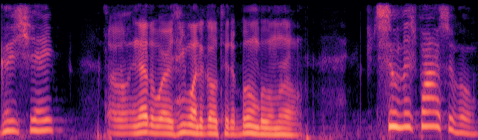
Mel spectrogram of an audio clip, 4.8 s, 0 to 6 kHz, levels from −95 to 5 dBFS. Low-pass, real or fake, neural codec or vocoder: 5.4 kHz; fake; codec, 16 kHz, 4 kbps, FreqCodec, larger model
